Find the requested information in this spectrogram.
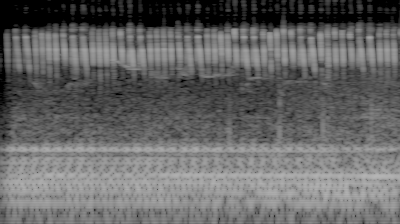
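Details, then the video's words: Rapid high-pitched rattling trill of a bar-winged prinia in long ngebren song, played to encourage other birds to sing; the notes run evenly without pause, accompanied by a persistent low-frequency hum. "Ciblek Gunung Gacor Ngebren Panjang"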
